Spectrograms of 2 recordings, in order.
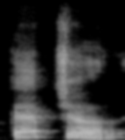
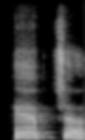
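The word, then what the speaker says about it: capture: का उच्चारण प करेंगे टी के साथ अगर यू आता है तो उसका उच्चारण क्या करते हैं हम च ऐसे च आर का उच्चारण र करेंगे ई का उच्चारण हमने नहीं करना है कैप्चर ऐसे कैप्चर कैप्चर क्या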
